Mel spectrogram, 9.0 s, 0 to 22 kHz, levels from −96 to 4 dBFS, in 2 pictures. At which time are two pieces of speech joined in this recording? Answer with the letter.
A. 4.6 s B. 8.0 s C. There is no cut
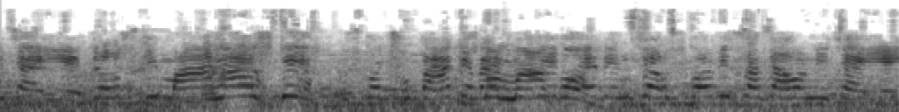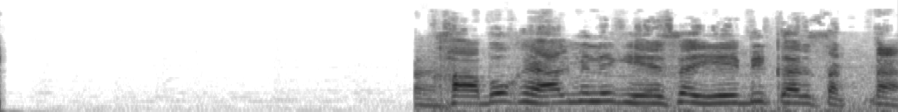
B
